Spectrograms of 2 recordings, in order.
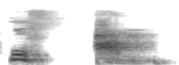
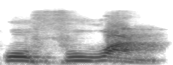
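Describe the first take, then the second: First: The middle has a glottal stop, no w sound. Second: The middle has a w sound, no glottal stop.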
